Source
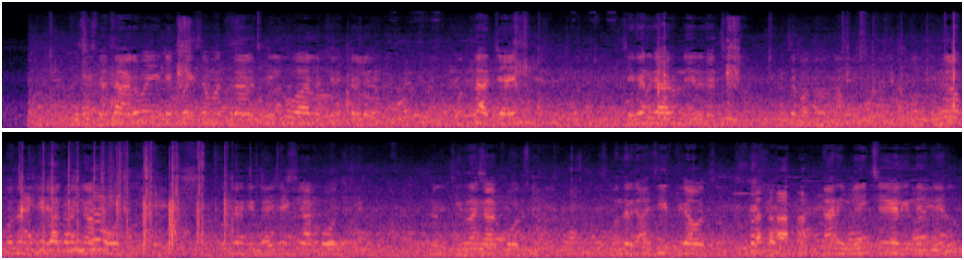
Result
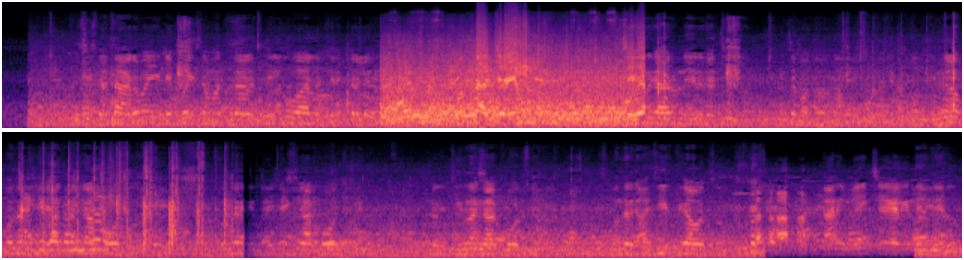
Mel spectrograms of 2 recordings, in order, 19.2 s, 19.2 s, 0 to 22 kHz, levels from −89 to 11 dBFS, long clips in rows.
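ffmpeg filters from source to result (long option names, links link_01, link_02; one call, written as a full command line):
ffmpeg -i in.wav -filter_complex "[0:a]asettb=1/sr,asplit=3[link_01][link_02][link_03];[link_01]atrim=end=3.774[link_04];[link_02]atrim=start=3.77:end=6.42,asetpts=PTS-STARTPTS,afade=type=in:duration=0.004:curve=qsin,afade=type=out:start_time=2.646:duration=0.004:curve=qsin,asplit=2[link_05][link_06];[link_06]highpass=frequency=720:poles=1,volume=30dB,asoftclip=type=tanh:threshold=-3dB[link_07];[link_05][link_07]amix=inputs=2:normalize=0,lowpass=frequency=5100:poles=1,volume=-6dB[link_08];[link_03]atrim=start=6.416[link_09];[link_04][link_08]acrossfade=duration=0.004:curve1=hsin:curve2=qsin[link_10];[link_10][link_09]acrossfade=duration=0.004:curve1=qsin:curve2=hsin,asettb=1/sr,asplit=3[link_11][link_12][link_13];[link_11]atrim=end=17.224[link_14];[link_12]atrim=start=17.22:end=18.72,asetpts=PTS-STARTPTS,afade=type=in:duration=0.004:curve=qsin,afade=type=out:start_time=1.496:duration=0.004:curve=qsin,highpass=560,lowpass=6600[link_15];[link_13]atrim=start=18.716[link_16];[link_14][link_15]acrossfade=duration=0.004:curve1=hsin:curve2=qsin[link_17];[link_17][link_16]acrossfade=duration=0.004:curve1=qsin:curve2=hsin,asplit=2[link_18][link_19];[link_18]atrim=end=12.01,asetpts=PTS-STARTPTS,afade=type=out:start_time=12.006:duration=0.004:curve=hsin[link_20];[link_19]atrim=start=12.01,asetpts=PTS-STARTPTS,afade=type=in:duration=0.62[link_21];[link_20][link_21]concat=n=2:v=0:a=1,highshelf=frequency=11000:gain=-4.5,volume=1dB" out.wav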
